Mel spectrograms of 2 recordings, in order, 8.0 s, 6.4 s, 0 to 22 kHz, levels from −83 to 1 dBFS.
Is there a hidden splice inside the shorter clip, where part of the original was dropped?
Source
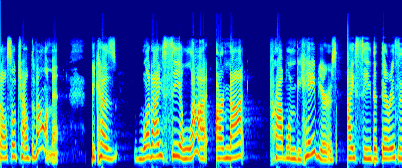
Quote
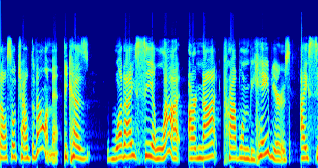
yes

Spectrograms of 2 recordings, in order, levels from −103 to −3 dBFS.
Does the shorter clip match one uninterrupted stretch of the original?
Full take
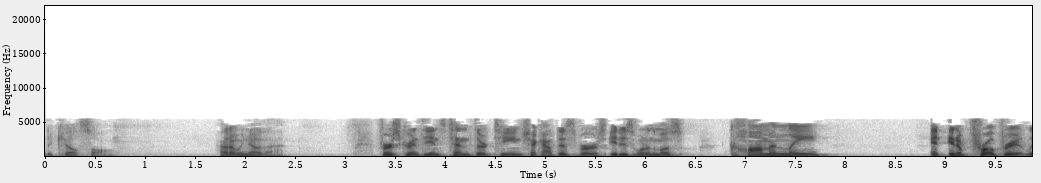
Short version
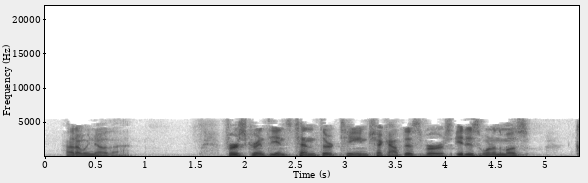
yes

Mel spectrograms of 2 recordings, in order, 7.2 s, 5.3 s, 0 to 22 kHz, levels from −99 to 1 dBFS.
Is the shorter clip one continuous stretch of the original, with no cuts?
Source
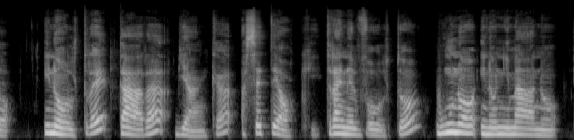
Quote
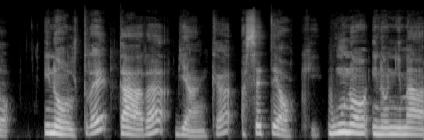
no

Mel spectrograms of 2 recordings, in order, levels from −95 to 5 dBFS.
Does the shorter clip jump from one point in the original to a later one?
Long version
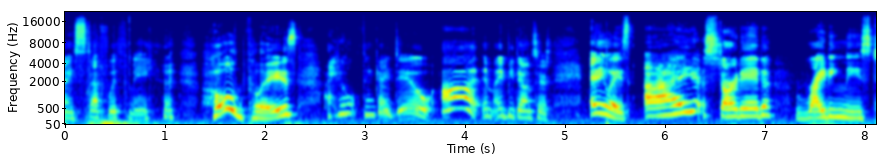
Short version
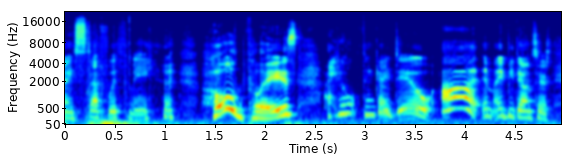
no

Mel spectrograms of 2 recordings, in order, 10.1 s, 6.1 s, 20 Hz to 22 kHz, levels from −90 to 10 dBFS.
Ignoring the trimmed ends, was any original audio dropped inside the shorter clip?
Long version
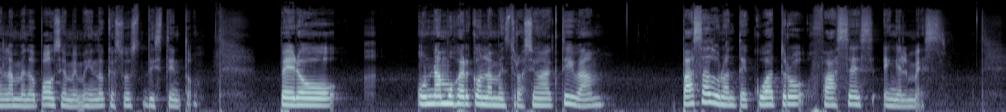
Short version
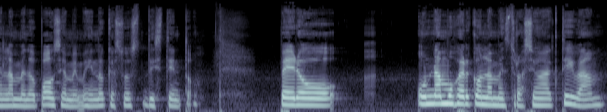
no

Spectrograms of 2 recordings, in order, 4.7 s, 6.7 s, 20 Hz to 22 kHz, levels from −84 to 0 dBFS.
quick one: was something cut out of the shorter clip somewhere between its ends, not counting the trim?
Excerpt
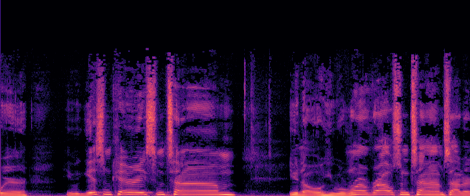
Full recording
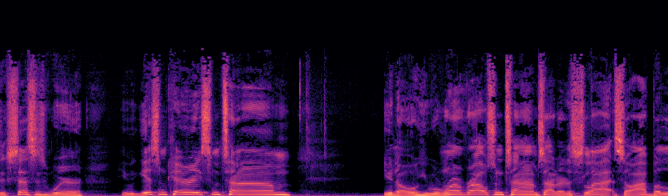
yes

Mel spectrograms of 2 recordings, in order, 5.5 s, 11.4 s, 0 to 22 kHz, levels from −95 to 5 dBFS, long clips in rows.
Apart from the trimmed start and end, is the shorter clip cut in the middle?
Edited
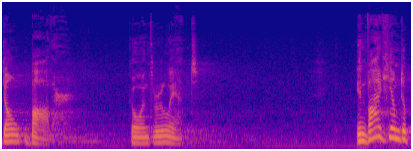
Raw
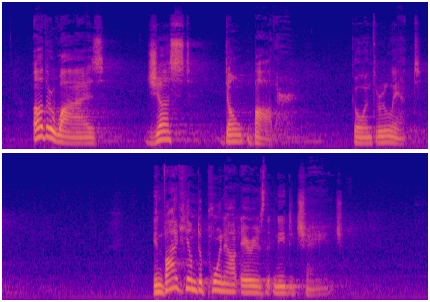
no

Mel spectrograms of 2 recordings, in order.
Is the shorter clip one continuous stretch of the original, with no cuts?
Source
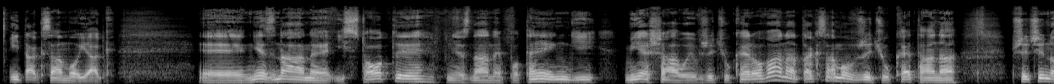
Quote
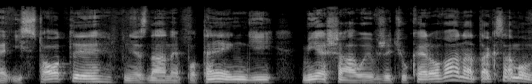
yes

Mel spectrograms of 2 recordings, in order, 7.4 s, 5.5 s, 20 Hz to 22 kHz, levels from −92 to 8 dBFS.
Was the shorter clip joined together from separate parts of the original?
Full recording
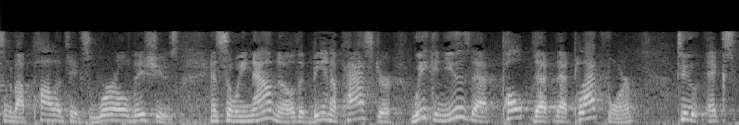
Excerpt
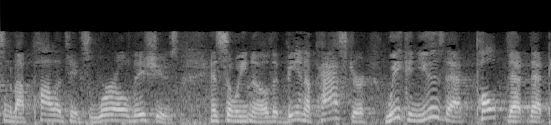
yes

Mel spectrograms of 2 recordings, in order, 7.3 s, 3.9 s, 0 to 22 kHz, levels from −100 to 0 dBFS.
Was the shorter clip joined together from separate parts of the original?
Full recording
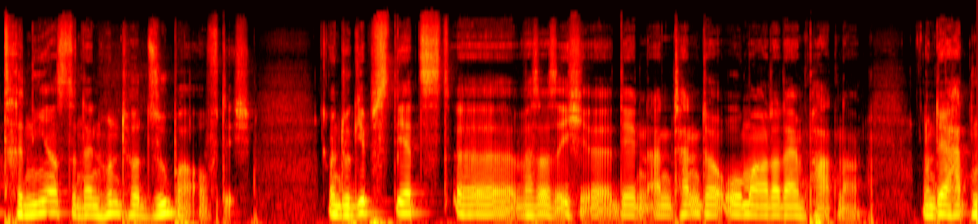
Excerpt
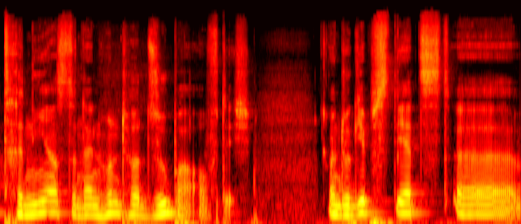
no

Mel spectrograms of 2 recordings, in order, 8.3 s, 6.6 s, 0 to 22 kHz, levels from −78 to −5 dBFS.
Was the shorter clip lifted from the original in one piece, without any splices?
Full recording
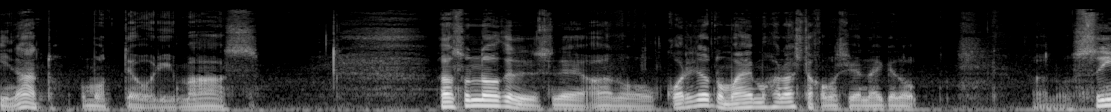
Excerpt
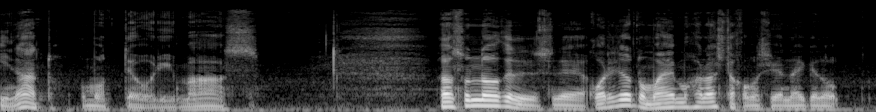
no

